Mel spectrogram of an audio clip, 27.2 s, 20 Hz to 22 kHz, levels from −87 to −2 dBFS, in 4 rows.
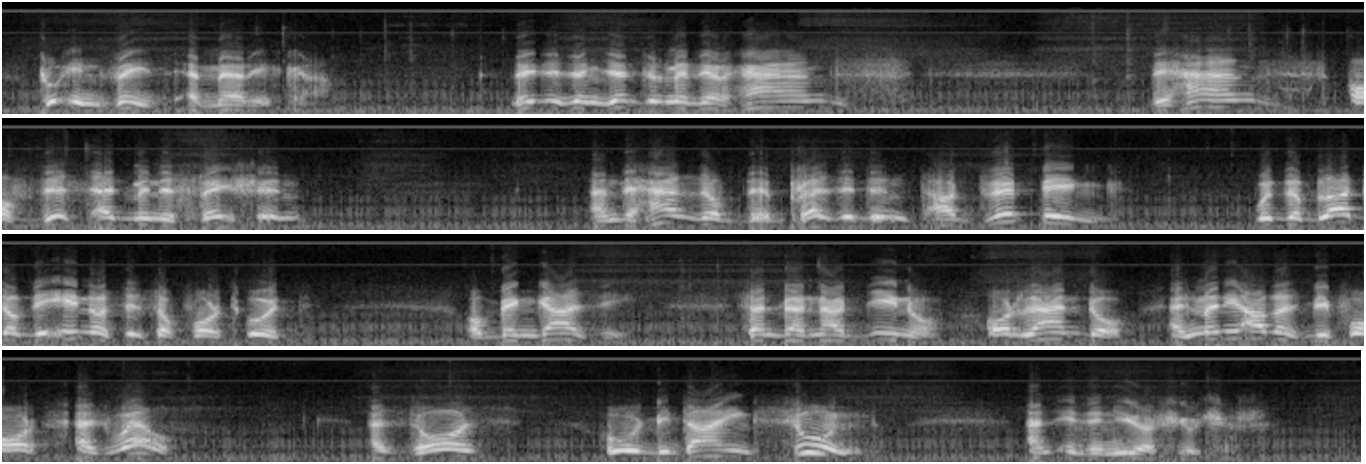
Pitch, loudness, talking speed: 360 Hz, -21 LUFS, 115 wpm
